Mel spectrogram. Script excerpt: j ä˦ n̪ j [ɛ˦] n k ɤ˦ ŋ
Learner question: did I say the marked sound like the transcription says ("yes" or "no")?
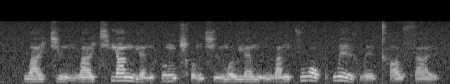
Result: no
